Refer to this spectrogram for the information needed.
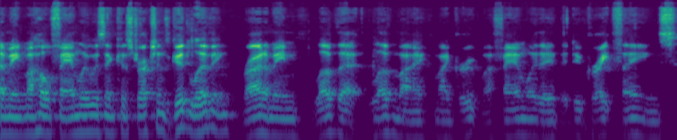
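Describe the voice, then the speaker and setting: A man with a Southern US accent talks at a fairly quick pace and a fairly low pitch, with ordinary pitch variation. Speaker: army veteran and nurse executive. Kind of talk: interview conversation.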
